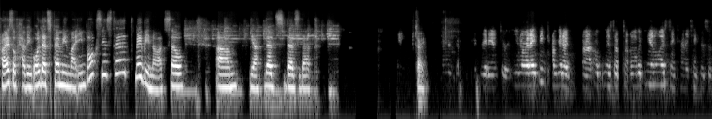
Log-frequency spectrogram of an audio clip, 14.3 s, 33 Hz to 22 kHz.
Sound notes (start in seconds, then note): 3.6 phone rings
